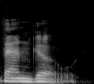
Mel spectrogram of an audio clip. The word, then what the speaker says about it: Van Gogh: One of those enigmas is a Dutchman known as Vincent van Gogh, Van Gogh, if you pronounce it like the Dutch would, whose magnificent paintings hang in a museum that bears his name in Amsterdam.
